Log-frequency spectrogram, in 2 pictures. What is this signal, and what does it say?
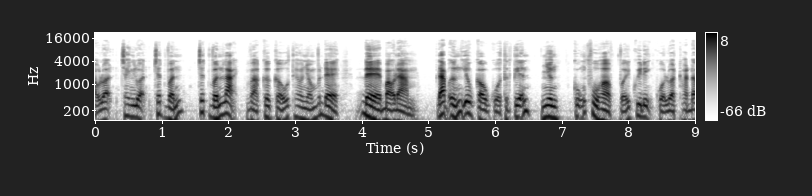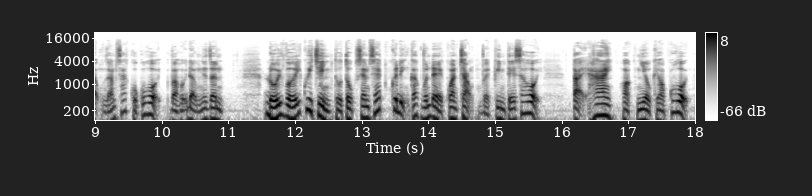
Speech in Vietnamese. There is no code.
